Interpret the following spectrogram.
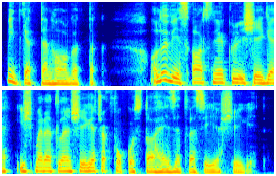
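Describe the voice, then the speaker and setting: Male audiobook narrator, mid-pitched, steady and even reading of a thriller. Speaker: audiobook reader.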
